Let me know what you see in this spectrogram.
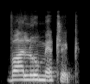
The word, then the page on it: volumetric: Indian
